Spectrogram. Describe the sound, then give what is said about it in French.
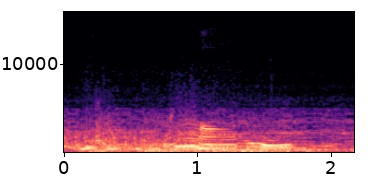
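A person imitates a cat, voicing a drawn-out, wavering meow that rises and falls, fairly loud over a steady background hum. “Hey, dès que je t'apprenne à miauler comme ça, regarde.”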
